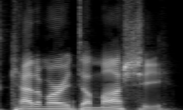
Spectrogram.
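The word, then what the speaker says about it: Katamari Damacy: damasi that is close the way it's said in in Japanese at least is Katamari damashi oh D actually yeah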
